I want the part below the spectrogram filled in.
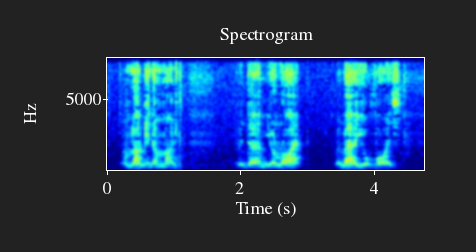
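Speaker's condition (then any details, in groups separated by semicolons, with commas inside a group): Laryngectomy; stage four laryngeal cancer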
